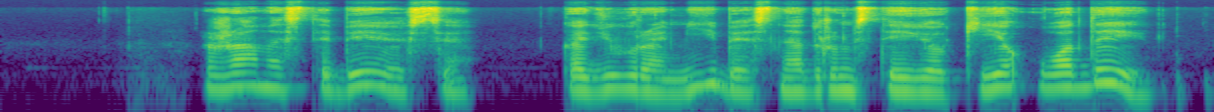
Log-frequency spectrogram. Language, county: Lithuanian, Vilnius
